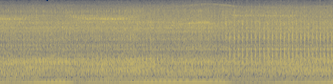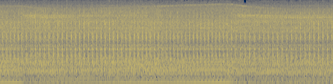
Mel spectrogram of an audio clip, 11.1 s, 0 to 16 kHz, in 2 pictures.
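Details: 2013 BMW 520d F10/F11 N47 diesel, cold and under load at 1500 rpm: loose, uneven ticking rattle over steady drone; faulty injector, pinpointed with ISTA test.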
